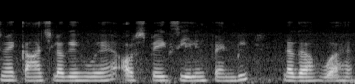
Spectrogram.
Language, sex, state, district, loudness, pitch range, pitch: Hindi, female, Chhattisgarh, Sarguja, -18 LUFS, 175-185 Hz, 180 Hz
